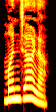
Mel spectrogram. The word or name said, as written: ಮಂಜುಲ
